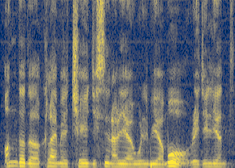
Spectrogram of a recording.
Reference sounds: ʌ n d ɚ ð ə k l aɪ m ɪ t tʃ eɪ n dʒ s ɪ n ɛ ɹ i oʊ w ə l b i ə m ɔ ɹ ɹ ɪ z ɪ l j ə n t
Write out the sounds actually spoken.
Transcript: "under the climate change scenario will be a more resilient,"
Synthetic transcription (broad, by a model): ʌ n d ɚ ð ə k l aɪ m ɪ t tʃ eɪ n dʒ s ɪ n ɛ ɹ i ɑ w ə l b i ə m ɔ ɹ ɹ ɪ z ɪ l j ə n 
